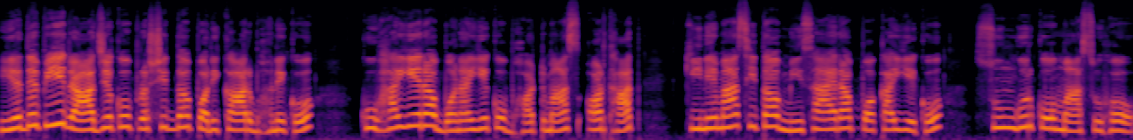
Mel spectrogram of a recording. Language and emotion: Nepali, neutral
